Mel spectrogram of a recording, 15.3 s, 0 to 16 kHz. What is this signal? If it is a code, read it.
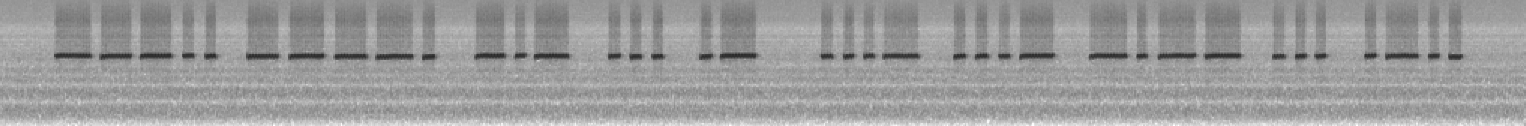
Morse code, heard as a whistle, hand-sent with a straight key, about 11 wpm. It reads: 89KSA VVYSL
